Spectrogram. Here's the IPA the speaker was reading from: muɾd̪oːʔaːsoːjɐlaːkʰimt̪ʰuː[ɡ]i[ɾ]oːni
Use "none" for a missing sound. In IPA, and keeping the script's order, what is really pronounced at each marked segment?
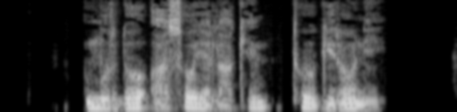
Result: ɡ, ɾ

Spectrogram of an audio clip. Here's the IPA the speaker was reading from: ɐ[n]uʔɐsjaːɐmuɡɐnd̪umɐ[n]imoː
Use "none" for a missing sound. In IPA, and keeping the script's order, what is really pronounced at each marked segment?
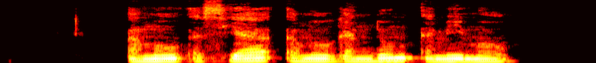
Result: m, m

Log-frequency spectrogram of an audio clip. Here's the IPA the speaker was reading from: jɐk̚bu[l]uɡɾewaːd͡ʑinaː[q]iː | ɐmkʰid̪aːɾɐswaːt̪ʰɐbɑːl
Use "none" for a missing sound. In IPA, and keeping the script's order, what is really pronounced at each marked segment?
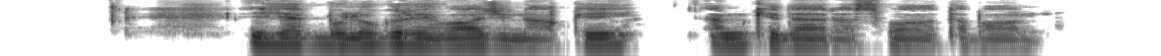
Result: l, q

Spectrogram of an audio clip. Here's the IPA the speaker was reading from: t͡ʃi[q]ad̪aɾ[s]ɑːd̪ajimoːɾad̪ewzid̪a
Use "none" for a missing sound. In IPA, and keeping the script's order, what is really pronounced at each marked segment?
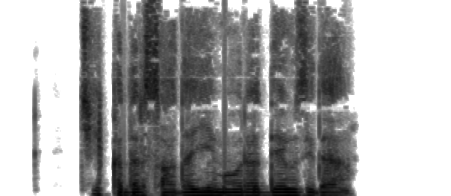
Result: q, s

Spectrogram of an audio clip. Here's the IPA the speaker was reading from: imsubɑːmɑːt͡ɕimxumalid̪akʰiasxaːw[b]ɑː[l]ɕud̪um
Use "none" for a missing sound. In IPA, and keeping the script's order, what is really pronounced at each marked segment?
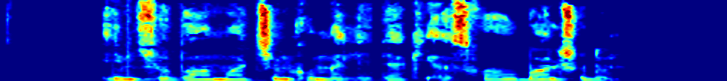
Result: b, l

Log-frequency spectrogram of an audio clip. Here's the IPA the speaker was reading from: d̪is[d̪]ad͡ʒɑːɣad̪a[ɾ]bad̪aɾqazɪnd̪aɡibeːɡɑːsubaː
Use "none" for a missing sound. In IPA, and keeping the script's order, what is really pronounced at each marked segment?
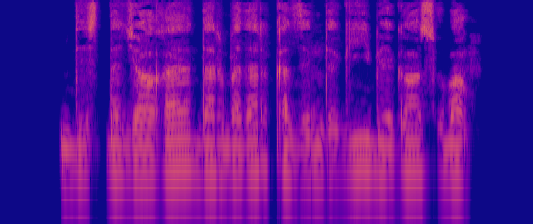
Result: d̪, ɾ

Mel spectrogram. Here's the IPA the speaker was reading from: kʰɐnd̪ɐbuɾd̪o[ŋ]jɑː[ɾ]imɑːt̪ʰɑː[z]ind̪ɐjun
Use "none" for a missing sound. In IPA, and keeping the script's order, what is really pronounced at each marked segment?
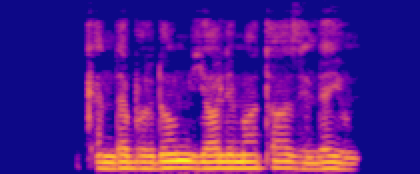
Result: m, l, z

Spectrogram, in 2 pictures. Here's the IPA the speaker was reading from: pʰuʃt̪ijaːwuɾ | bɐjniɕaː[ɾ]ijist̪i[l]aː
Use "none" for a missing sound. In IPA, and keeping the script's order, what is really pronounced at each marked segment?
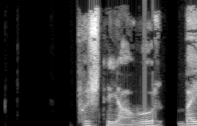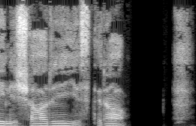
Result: ɾ, ɾ

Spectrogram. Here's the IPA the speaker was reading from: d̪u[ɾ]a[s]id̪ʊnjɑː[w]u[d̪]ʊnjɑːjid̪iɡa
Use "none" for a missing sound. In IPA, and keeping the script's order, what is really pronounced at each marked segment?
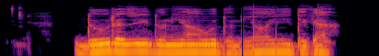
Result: ɾ, z, w, d̪

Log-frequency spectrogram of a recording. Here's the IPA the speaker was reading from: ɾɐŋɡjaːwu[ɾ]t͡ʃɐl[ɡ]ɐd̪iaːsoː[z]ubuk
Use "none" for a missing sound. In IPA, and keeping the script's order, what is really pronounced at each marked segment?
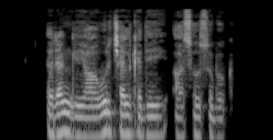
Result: ɾ, k, s

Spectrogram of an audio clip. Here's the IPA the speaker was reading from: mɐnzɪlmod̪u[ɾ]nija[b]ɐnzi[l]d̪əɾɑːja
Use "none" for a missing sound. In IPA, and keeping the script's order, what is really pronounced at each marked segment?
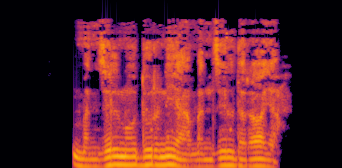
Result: ɾ, m, l

